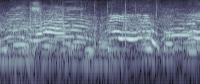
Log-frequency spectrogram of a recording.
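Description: Several men's voices shouting and calling out over one another, overlapping without a break.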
